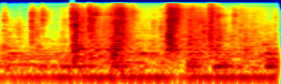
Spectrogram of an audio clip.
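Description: LEGO packaging being handled in a plastic storage brick: a sealed plastic polybag crinkling and small items clicking against the bin, in a quick, irregular series of clicks and crackles.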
